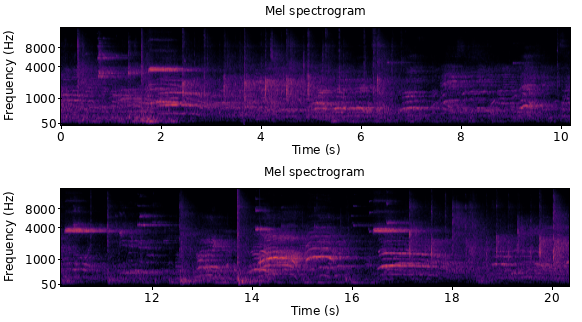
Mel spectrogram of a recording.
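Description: Sneakers squeak sharply on a gym floor, echoing in a large hall.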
